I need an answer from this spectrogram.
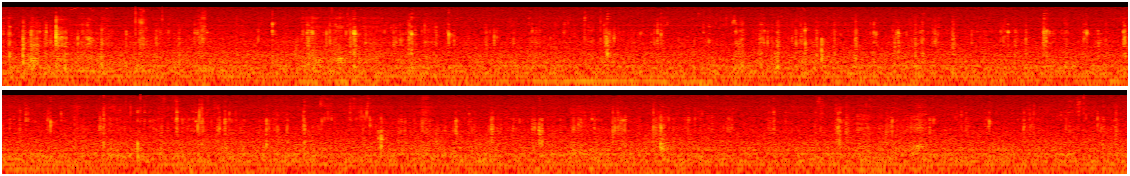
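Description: Close-up eating sounds: a person chewing and biting food, with many small crunches and soft clicks scattered irregularly through, from mouthfuls picked out of a wooden lunch box with wooden chopsticks.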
